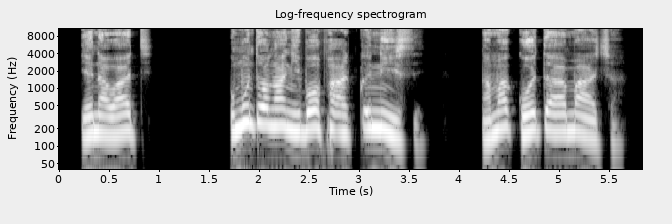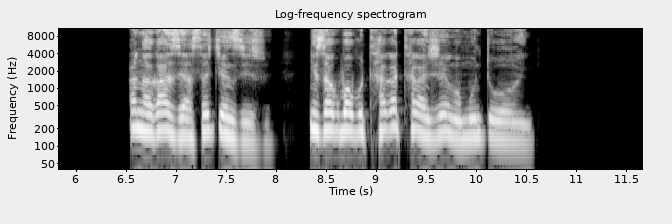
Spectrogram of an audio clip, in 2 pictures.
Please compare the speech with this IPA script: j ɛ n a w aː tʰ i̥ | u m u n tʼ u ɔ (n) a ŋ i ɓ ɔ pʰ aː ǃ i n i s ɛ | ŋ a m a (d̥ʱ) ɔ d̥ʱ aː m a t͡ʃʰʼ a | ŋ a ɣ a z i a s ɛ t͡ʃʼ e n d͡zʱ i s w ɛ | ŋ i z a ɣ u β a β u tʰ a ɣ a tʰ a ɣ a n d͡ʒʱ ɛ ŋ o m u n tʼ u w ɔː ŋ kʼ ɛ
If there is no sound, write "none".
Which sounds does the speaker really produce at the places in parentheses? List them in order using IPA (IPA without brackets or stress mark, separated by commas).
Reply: ŋ, ɡ̥ʱ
